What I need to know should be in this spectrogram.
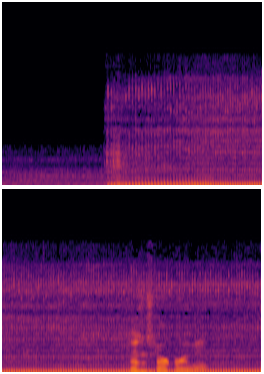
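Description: A small model plane engine starts and runs with a steady buzz.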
